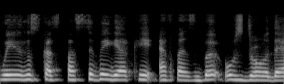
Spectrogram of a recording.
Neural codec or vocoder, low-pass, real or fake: codec, 16 kHz in and 24 kHz out, 0.9 kbps, LongCat-Audio-Codec, four codebook decoder; 10.8 kHz; fake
